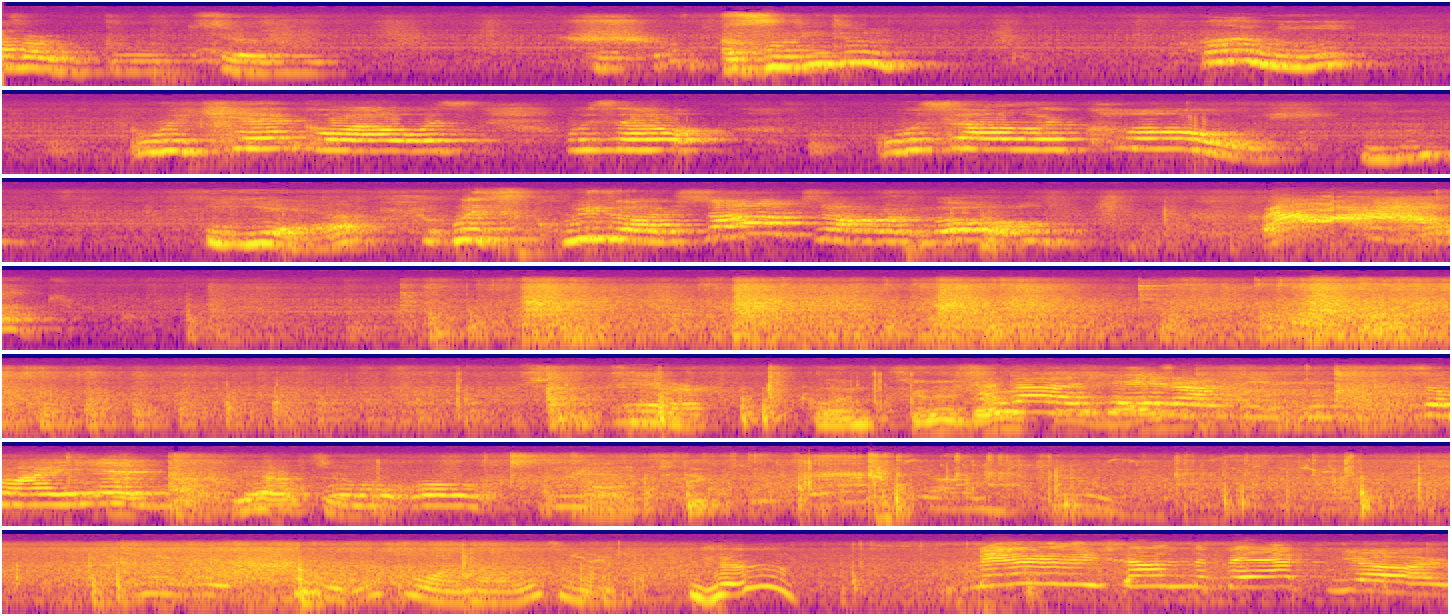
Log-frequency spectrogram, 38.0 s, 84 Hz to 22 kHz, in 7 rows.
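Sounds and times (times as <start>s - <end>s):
rustling and handling noise: 16.9s - 37.5s
children chattering and calling out: 25.3s - 38.0s.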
